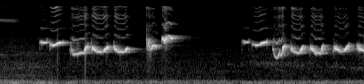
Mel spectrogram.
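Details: Orange-headed thrush singing vigorously in the morning at Kubutambahan, Singaraja, Bali: two rich warbled phrases of quick wavering notes, each starting higher then rippling lower, split by a short pause with a brief squeaky note; faint low background rumble.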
